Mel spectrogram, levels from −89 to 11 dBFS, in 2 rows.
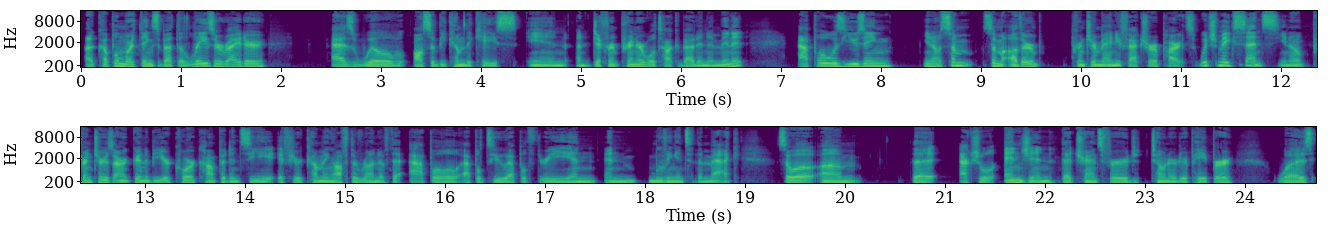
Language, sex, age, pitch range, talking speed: English, male, 30-49, 105-125 Hz, 190 wpm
